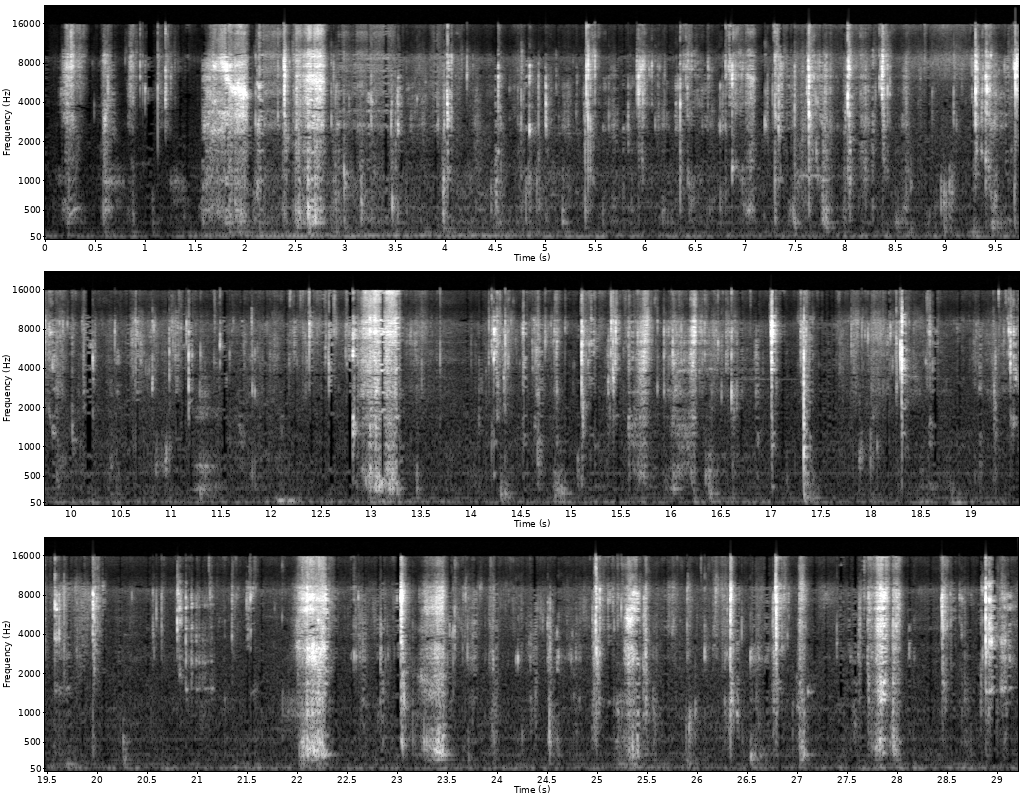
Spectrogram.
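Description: Close-up wet eating sounds of saucy braised lamb ribs: chewing, lip smacks and meat being bitten off the bone, with several louder bites scattered through.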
